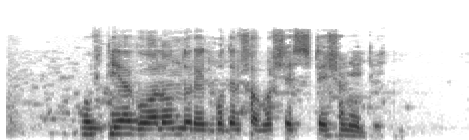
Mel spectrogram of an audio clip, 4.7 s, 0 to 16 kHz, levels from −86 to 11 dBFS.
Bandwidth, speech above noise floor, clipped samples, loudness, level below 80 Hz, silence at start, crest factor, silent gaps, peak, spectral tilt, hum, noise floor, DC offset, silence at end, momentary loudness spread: 7.4 kHz; 57 dB; under 0.1%; -13 LUFS; -56 dBFS; 0.5 s; 14 dB; none; 0 dBFS; -4.5 dB/octave; none; -70 dBFS; under 0.1%; 0.9 s; 6 LU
